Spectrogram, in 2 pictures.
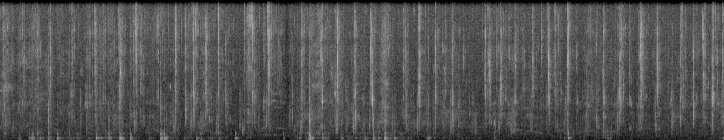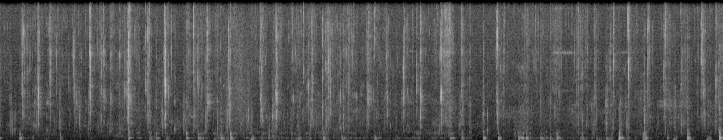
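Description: Two people eating fried rice and chicken Manchurian by hand close to a table microphone: wet chewing and lip-smacking with many short, irregular clicks and smacks.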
